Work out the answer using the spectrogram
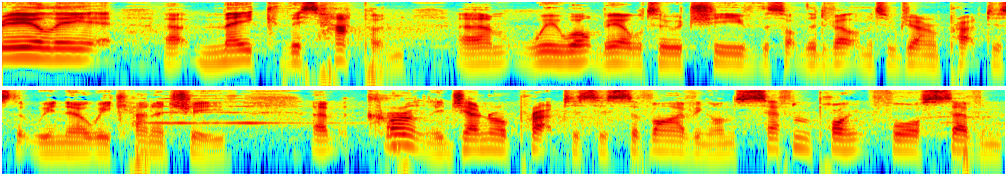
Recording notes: recorded at the National Association of Primary Care's annual Best Practice conference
